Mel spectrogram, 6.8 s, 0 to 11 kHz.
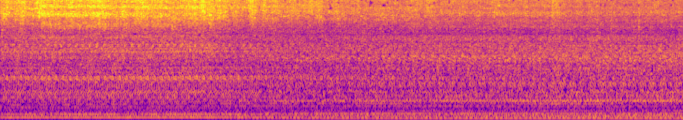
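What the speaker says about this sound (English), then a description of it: "I think they call this a tractor, but I'm not entirely sure on that anymore." A tractor engine idles in the video game Farming Simulator 19, giving a constant low rumbling drone. It sits under a dense layer of steady ambient noise, with no voices.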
